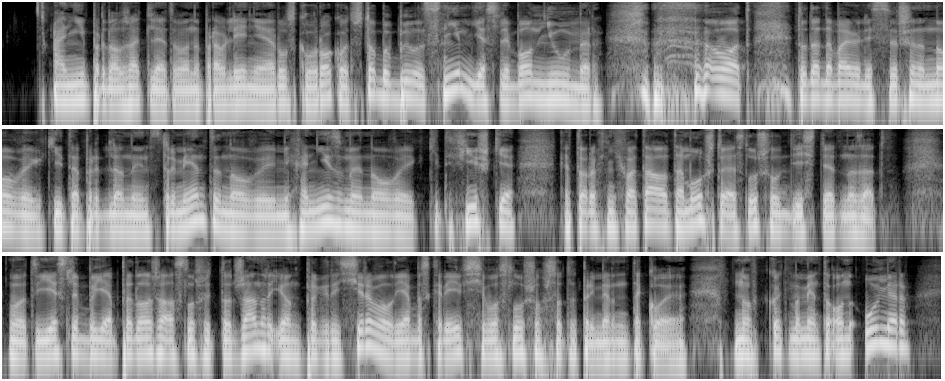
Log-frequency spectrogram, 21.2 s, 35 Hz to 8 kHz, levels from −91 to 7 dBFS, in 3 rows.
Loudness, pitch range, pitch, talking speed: -14 LUFS, 95-110 Hz, 105 Hz, 185 wpm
